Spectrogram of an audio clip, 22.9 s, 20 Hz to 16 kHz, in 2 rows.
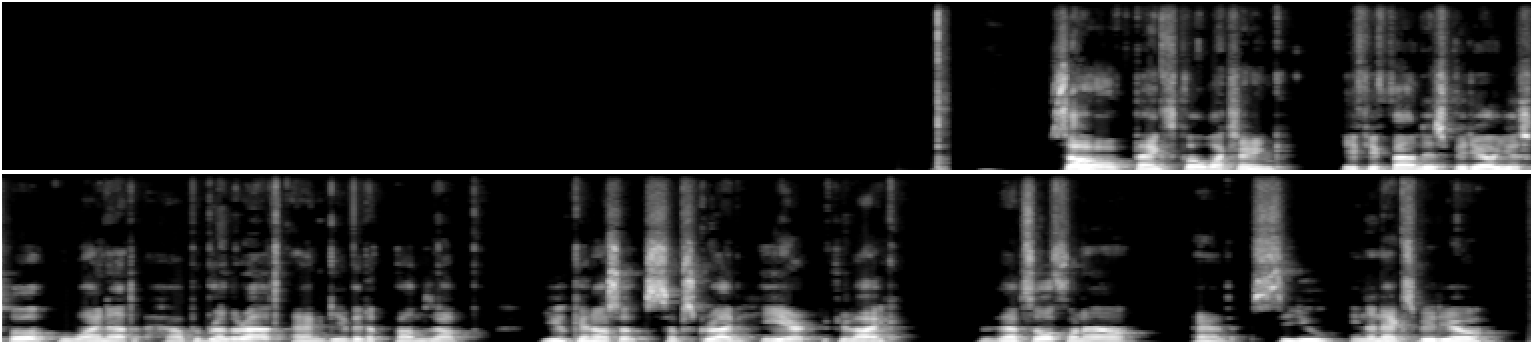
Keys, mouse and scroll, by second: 0.8-1.9 drag, 2.1 click, 3.0-5.5 drag, 6.0 ctrl+scroll down 2, 6.7 ctrl+r, 12.6-16.0 drag, 16.1-19.6 drag.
